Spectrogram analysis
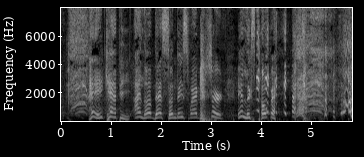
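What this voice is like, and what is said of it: Imitates another person's voice. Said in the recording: “he's doing an impression ... Third generation”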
